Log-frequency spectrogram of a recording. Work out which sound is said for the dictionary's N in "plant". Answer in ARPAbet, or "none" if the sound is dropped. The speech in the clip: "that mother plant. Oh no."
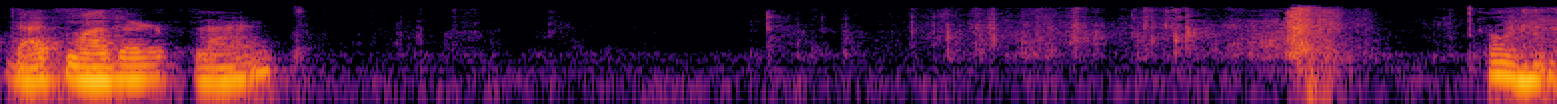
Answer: N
